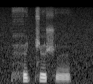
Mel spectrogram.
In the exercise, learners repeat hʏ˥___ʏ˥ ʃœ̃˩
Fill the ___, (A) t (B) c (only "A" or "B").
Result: B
